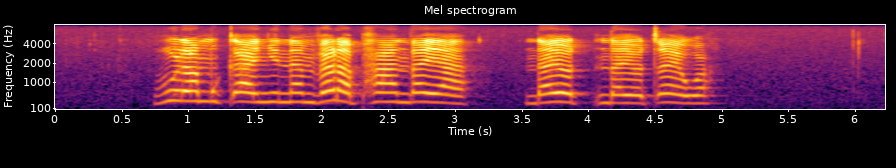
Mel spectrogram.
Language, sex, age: Venda, female, 23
